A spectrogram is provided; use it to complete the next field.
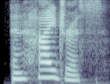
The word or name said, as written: anhydrous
